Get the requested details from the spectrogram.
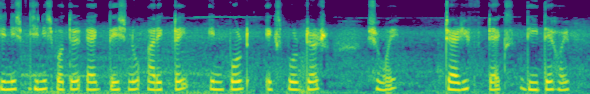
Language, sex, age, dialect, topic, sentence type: Bengali, female, 18-24, Western, banking, statement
